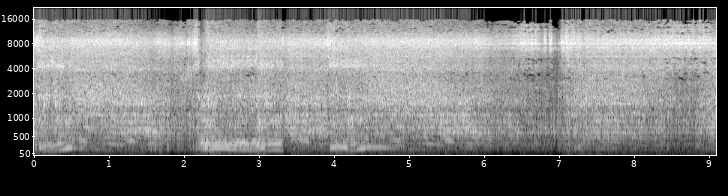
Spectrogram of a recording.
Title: M3 evo e36 rough idle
